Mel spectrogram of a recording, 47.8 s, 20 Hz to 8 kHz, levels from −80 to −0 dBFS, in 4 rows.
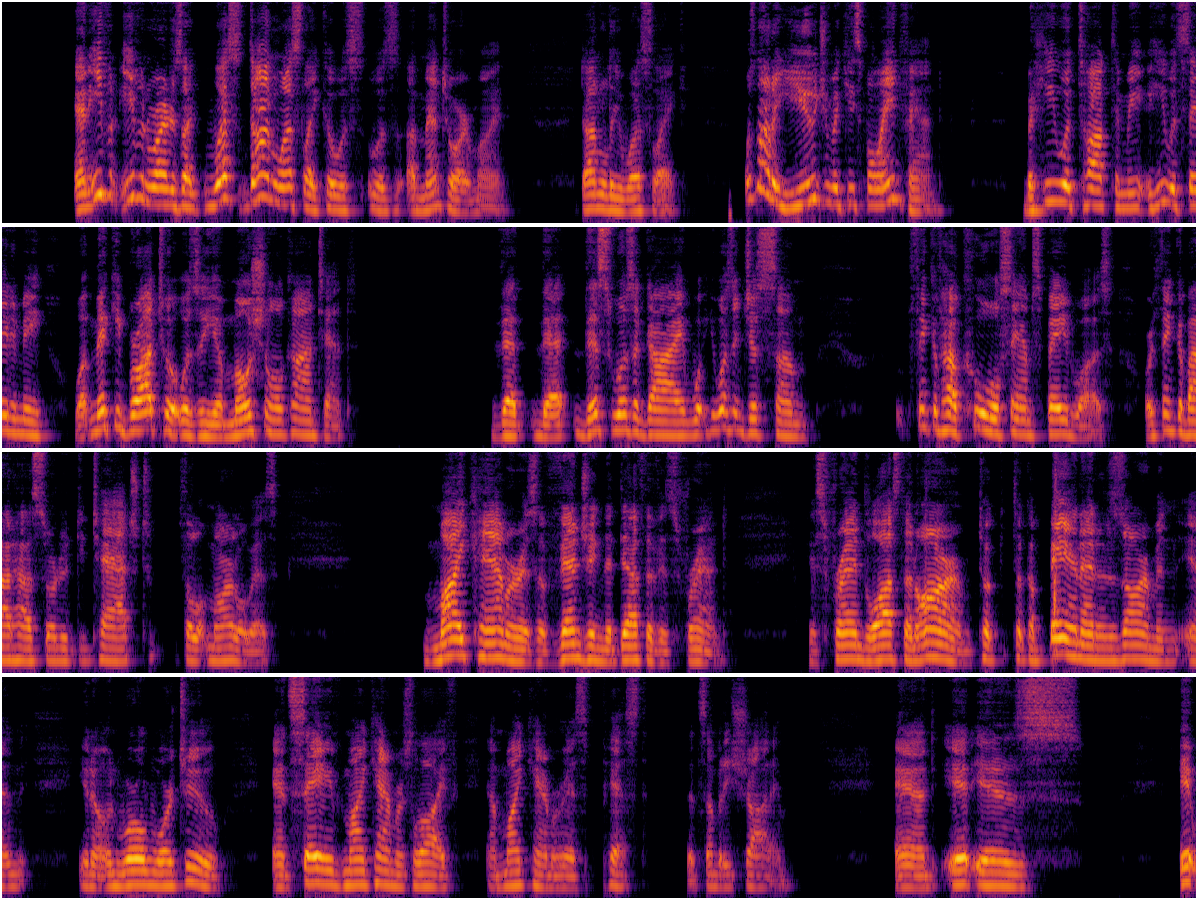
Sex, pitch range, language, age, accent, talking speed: male, 125-175 Hz, English, 50-69, American, 150 wpm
